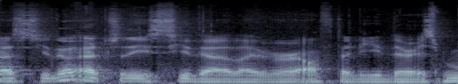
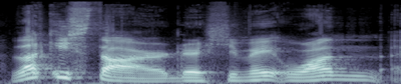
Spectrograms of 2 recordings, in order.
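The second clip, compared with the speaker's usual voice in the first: excited; 5 semitones higher, 11 dB louder than usual. Real, not acted. Excited discovery, much louder.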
